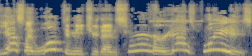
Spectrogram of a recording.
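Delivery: very high, swooping, gushing, overeager pleading voice. Acting out a founder answering an investor's meeting request: imitating an overeager founder. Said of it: "the voice inflection is everything".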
